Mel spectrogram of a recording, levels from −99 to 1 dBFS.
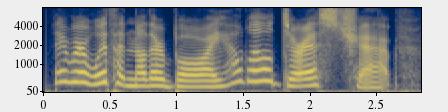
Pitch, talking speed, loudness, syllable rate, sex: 280 Hz, 170 wpm, -15 LUFS, 5.3 syllables/s, female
